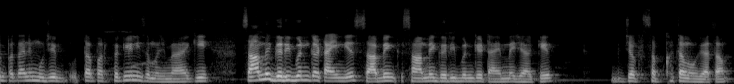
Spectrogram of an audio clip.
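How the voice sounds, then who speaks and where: A young man hosting a reaction video, explaining things in casual commentary and mixing English words into his talk. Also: fairly high pitch. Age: young adult.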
